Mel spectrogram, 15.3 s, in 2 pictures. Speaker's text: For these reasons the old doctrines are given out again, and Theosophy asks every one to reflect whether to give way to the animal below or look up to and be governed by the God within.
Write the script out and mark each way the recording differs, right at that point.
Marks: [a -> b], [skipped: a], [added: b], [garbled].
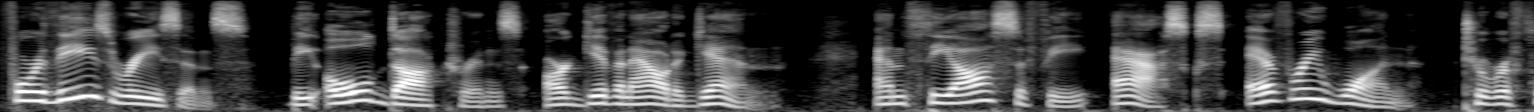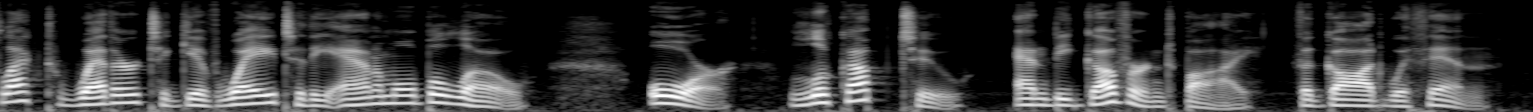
For these reasons the old doctrines are given out again, and Theosophy asks every one to reflect whether to give way to the animal below or look up to and be governed by the God within.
